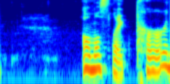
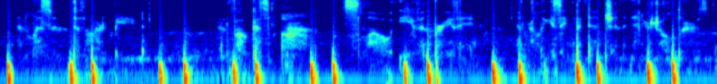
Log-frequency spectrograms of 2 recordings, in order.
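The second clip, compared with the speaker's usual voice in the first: guided relaxation whisper; 7 semitones lower, 6 dB louder than usual. Real, not acted. Streamer easing viewers into relaxation, whispered.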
